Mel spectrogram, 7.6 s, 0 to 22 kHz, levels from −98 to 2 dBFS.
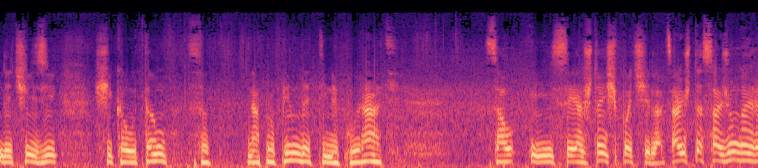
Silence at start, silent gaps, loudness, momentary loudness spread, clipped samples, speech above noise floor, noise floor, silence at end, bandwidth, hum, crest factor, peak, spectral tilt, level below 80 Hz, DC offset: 0 s; none; -11 LUFS; 17 LU; under 0.1%; 20 dB; -30 dBFS; 0 s; 12.5 kHz; none; 10 dB; 0 dBFS; -6.5 dB/octave; -34 dBFS; under 0.1%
